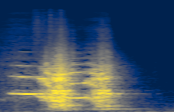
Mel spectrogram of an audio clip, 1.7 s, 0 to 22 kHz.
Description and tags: wooden.chair.03
that awful sound made when you dragg a wooden chair. RodeNT4>Felmicbooster>iRiver-H120(Rockbox)/el sonido horrible de una silla de madera cuando se arrastra por el suelo
household, chair, dragging, wood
